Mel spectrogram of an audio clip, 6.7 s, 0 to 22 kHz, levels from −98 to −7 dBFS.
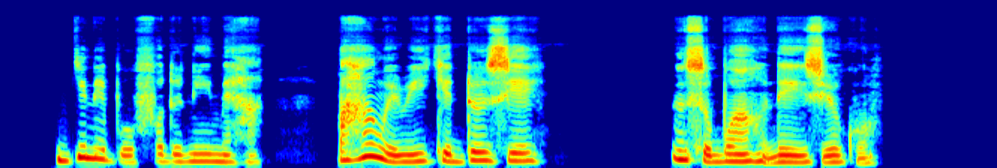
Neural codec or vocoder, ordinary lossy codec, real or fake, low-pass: none; none; real; 14.4 kHz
